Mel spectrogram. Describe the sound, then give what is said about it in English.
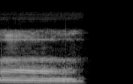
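A single short, low human groan: a steady voiced drone lasting under a second that cuts off into silence. “I want to hear why that groan, what that was all about”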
